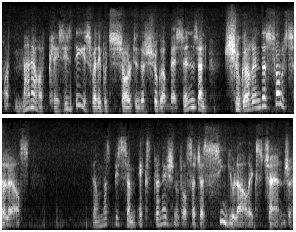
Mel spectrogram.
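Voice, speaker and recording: An excitable detective, animated delivery. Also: male voice, medium pitch, measured pace, husky, exaggerated voice. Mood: puzzled musing. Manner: theatrical, musing then demanding. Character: shrewd, excitable French police detective, self-assured. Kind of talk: radio crime drama acting. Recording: dull old radio recording, faint hiss.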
